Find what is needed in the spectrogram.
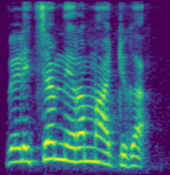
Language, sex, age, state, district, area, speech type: Malayalam, female, 45-60, Kerala, Malappuram, rural, read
